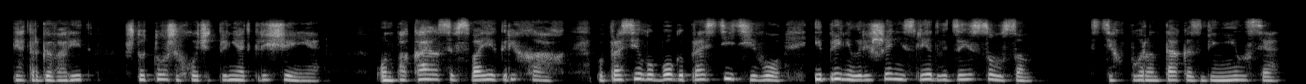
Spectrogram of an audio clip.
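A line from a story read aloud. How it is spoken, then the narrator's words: Whispered. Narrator (Russian): шепотом добавила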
